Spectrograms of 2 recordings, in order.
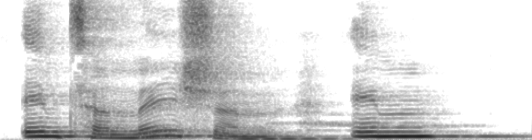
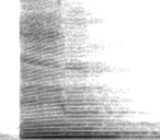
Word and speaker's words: intonation: The last word is intonation. Intonation. There are 4 syllables in this word. Nay should be given more volume.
